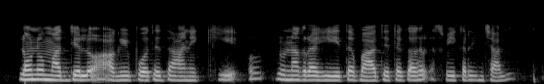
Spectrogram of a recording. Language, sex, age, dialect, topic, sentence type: Telugu, female, 18-24, Southern, banking, statement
